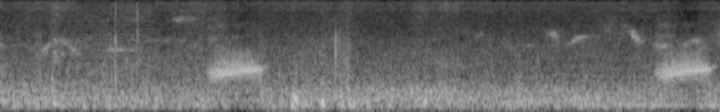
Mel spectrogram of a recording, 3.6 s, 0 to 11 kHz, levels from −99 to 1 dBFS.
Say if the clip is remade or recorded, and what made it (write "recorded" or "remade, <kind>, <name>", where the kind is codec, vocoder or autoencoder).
remade, autoencoder, DAC-VAE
